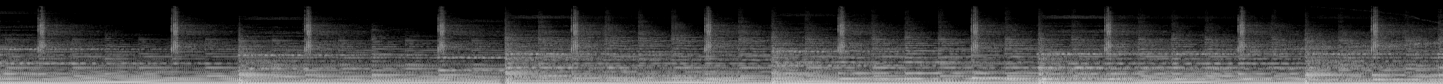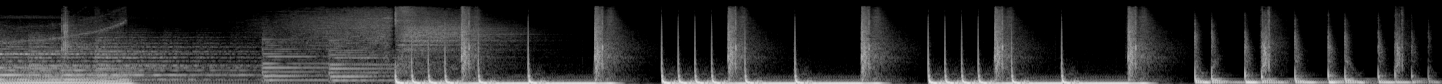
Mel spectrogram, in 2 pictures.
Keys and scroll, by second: 0.2 ctrl+g, 4.4 BackSpace, 5.5 b, 6.9-10.2 typing, 11.2 Return.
